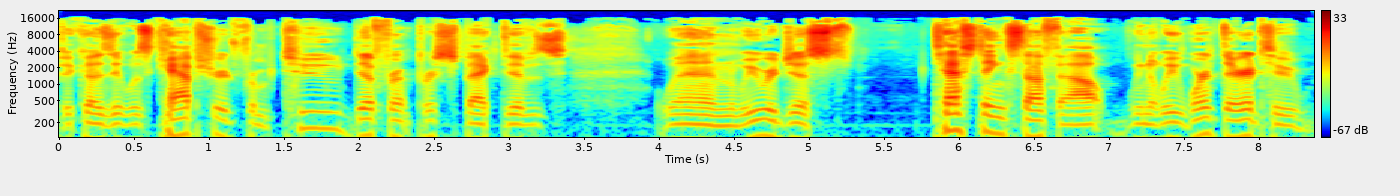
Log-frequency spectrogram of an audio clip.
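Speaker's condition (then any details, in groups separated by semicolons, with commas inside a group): No condition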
